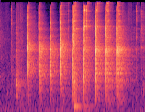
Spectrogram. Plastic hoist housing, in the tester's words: That's real good hard plastic.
